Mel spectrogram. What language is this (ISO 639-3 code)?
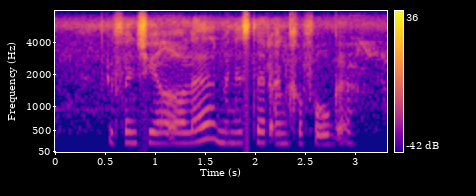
afr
